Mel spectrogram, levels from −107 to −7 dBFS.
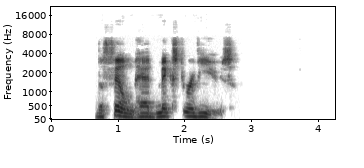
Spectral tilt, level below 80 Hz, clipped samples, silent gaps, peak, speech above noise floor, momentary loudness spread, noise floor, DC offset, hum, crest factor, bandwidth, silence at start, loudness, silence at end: -4.5 dB/octave; -64 dBFS; under 0.1%; none; -6 dBFS; over 64 dB; 10 LU; under -90 dBFS; under 0.1%; none; 22 dB; 7.4 kHz; 0.65 s; -25 LUFS; 1.55 s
